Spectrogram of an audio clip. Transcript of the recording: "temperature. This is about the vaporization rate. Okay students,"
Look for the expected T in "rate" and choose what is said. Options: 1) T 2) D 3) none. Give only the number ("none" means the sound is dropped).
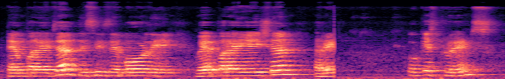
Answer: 3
